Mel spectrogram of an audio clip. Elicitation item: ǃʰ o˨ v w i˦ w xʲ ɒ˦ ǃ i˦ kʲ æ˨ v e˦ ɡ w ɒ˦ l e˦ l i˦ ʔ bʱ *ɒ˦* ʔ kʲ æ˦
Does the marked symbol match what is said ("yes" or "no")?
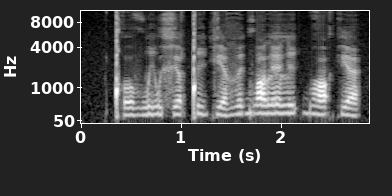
yes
